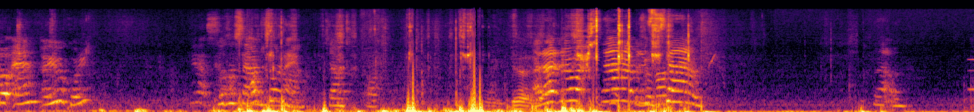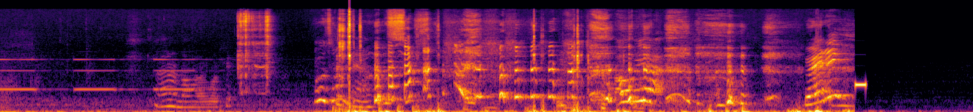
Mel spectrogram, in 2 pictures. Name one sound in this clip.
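Young men talk and laugh close by indoors.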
